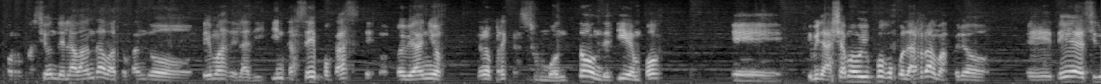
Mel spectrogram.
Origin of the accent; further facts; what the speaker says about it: Buenos Aires, Argentina; Yo soy de Capital Federal.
